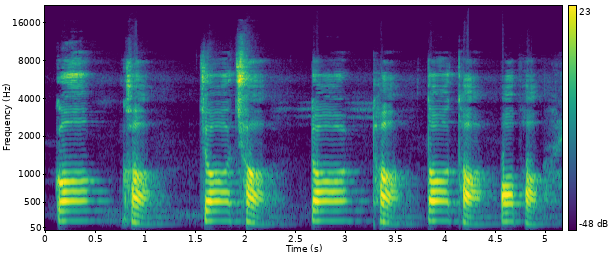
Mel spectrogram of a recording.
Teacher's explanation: ক খ চ ছ ট ঠ ত থ প ফ এতে কিন্তু ভোগাল করটা কম্পন হচ্ছে না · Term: অঘোষ বর্ণ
